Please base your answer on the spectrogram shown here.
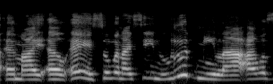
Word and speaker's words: Ludmila: so it's Ludmila. So the D on my name and sounds more like a G whenever you say it. So, Ludmila.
